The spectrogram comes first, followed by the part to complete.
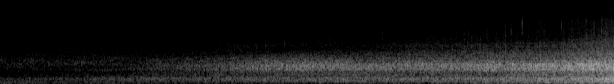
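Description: A car approaching, its road and tyre noise rising steadily out of near silence to its loudest near the end, as in a drive-by.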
